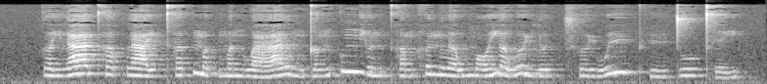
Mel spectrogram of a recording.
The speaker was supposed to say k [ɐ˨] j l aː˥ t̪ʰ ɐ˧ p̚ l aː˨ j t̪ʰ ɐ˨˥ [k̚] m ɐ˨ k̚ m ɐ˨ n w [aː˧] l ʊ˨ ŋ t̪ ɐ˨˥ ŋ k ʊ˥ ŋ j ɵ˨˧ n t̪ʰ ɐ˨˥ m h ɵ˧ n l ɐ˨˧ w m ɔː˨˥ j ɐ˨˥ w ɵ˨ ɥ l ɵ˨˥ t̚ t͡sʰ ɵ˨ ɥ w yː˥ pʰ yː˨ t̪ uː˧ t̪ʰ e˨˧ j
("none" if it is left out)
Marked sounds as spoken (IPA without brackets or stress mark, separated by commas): ɐ˨, t̚, aː˨˥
